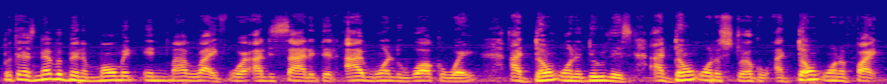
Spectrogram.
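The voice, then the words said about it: Emotional, strained voice. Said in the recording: “I'm sorry if I'm getting emotional.”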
